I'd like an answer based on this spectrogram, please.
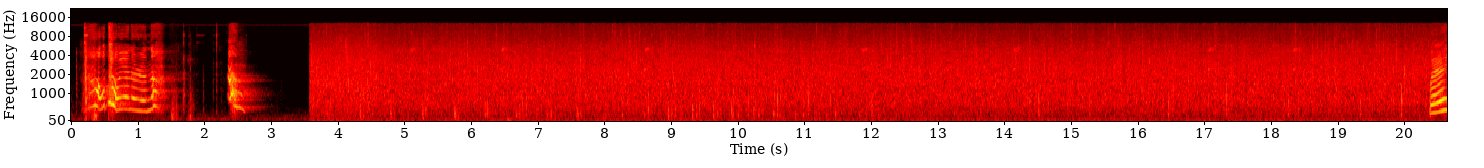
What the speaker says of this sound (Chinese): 我这边下大雨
